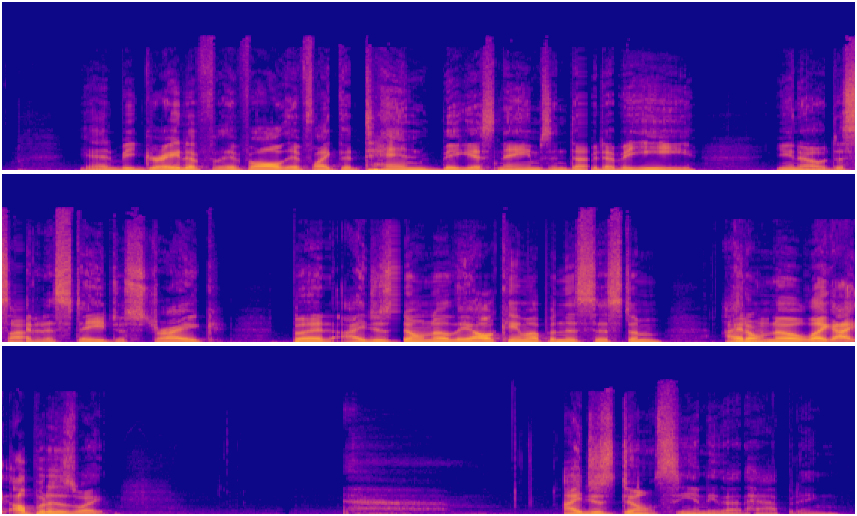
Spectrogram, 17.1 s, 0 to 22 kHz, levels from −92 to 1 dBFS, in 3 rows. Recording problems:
choppy; very; at 4 s and from 6 to 8.5 s; 7% of the speech affected

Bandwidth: 17.5 kHz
